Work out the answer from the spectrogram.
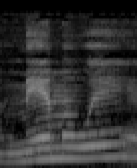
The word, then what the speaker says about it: Mamaway: anyways today i am going to review the mama way i believe that's how it's pronounced m-a-m-a-w-a-y it's a belly band nano bamboo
